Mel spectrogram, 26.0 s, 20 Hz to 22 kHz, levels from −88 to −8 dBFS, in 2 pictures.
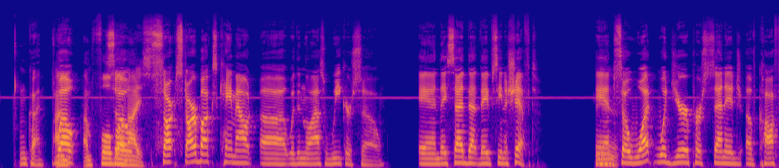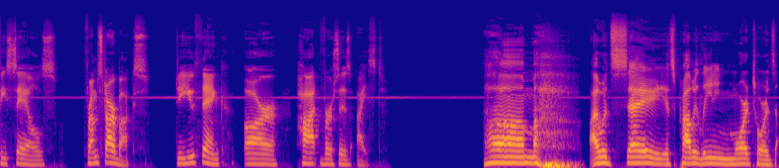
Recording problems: high-pitched whine; faint; throughout; 2 kHz, 30 dB below the speech

